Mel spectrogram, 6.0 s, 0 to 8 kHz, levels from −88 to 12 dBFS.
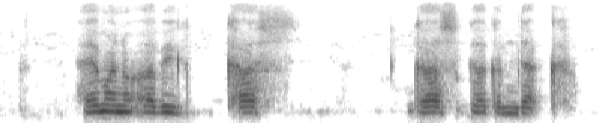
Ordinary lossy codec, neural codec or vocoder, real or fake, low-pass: Opus, 32 kbps; none; real; 7.2 kHz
